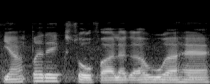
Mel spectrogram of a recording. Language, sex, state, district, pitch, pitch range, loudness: Hindi, male, Punjab, Fazilka, 110 Hz, 105-120 Hz, -15 LUFS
